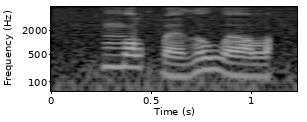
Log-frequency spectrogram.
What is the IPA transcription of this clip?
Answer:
m ɵ˥ lˠ k͡p ɛ˩ ð ʊ˥ w ɜ˨ lˠ

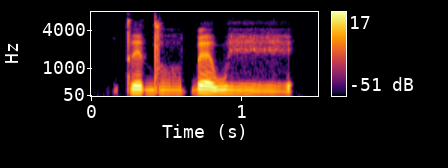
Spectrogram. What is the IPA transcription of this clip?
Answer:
t̪ e d ɔ̤ ɓ ɛ w e̤

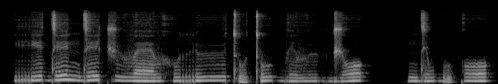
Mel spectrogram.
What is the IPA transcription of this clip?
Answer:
rʲ e d e n d e t͡ʃ ʉ v ɛː v h u r ʉː tʼ ṵ tʼ u b ɪ v ʉː ɡ d͡ʒ o | n d ɪ w ɠ ṵ k o

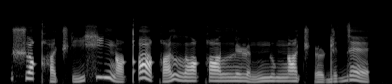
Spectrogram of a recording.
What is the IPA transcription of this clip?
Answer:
ʃ u˥ qʰ ʊ˩ t͡ʃʼ i˩˥ x i˥ ŋ ɑ˩ qʼ ə˞˥˩ q ʊ˩˥ lː ɔ˧ q ɔ˧ lː ɪ˧ ɭ ə˩ nː u˧ ŋ ɑ˧ t͡ʃʼ ə˞˩ ɖ ɪ˧ d ɛ˥˩

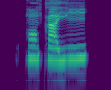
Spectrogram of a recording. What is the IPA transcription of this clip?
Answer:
k ɔ̃˧ k a˧ j i˦

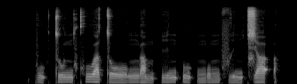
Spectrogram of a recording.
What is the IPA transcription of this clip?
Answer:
p u˨˩ ʔ t u˧ n kʰ u˧ a̯ t oː˩˦ ŋ a˨˩ m ʔ i˦˥ n ʔ u˨˩ ʔ m o˦˥ m f i˩˦ n t͡ɕ a˥˩ ʔ

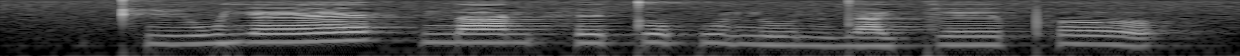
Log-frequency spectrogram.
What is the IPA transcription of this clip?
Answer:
kʰ iː˩˧ w j ɛː˧˥ | n aː˧ ŋ h e˧ t̪ o˥˨ p u˥˨ n uː˩ n d a˩ j k eː˧ pʰ ɤː˥˨

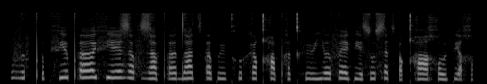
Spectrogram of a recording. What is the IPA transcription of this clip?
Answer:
v ɘ f pʼ ə p fʲ əː pʼ ɐː fʲ ɛː z ɐː f z a pʼ ɐː d a t͡sʼ ɐ p ʉː kʰ u h ʉ qʰ a pʰ ɐ kʰ ʉː j əː f ɛː pʲ ɘː s u s ɐ t͡sʼ u qʰ a χ u pʲ ɐː χ

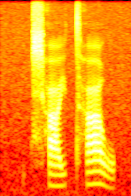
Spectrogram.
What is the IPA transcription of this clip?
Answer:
t͡ɕʰ a˦˥ j tʰ a˥˩ w

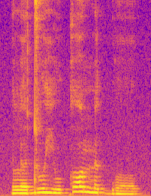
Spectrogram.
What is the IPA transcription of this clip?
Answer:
l ə˨ d u˧ j u˨ k ɔ˦ n ə˦˨ ɡ͡b o˨

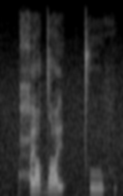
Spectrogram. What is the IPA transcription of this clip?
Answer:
ħ ɪ dˤ ɪ | t̪ʰ u f

